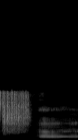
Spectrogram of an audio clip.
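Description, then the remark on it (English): A short burst of a handful of dice clattering and rattling on a table as they are rolled for a perception check, a brief pause, then a sustained bright ringing tone that fades slowly, like a settling chime. Moderately loud, no voices. “All these dice to roll for perception.”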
